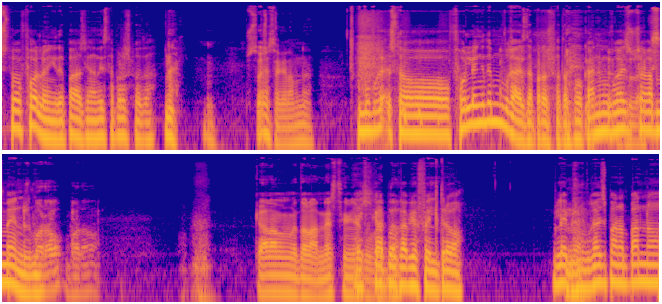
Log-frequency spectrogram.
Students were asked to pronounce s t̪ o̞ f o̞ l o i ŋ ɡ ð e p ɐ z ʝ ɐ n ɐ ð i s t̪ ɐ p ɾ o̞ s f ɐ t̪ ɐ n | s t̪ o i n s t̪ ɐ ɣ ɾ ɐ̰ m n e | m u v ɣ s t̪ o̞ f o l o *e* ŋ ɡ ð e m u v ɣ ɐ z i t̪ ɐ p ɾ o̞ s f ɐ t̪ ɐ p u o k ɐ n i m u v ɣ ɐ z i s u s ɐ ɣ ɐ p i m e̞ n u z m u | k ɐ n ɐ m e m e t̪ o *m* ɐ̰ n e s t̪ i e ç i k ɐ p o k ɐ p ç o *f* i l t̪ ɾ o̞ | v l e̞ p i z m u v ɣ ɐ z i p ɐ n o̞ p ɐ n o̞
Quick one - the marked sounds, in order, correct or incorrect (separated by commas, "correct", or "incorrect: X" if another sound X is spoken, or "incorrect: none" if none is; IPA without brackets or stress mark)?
incorrect: i, incorrect: n, correct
